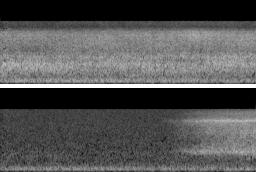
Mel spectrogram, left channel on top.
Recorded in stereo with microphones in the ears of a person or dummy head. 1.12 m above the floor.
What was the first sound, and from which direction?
Only background noise.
